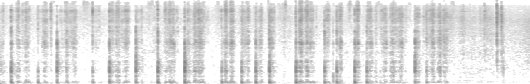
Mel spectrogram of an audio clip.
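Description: A pen scratches and writes across a thin, solid brown hardboard clipboard with a metal clip, held up close. The quiet, dry strokes come as quick taps and scrapes, mostly low and thumpy with only faint brightness, and grow sparser and softer toward the end.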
